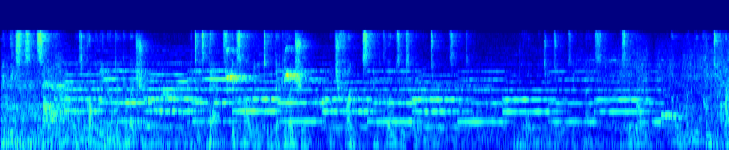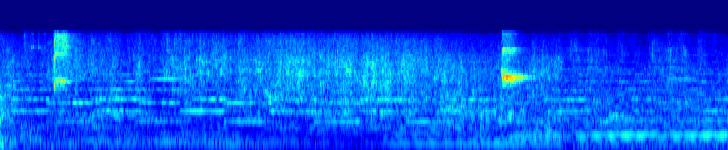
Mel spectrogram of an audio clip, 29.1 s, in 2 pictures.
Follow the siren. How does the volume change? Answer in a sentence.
The volume of the siren goes down.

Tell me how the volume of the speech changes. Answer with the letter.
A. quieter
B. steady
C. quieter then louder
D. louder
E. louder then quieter
C.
